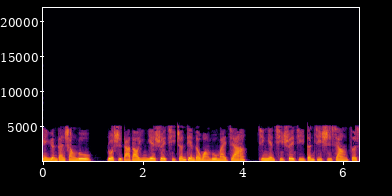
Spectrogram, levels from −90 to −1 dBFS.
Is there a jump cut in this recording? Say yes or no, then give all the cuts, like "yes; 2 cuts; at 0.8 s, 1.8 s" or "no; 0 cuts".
no; 0 cuts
